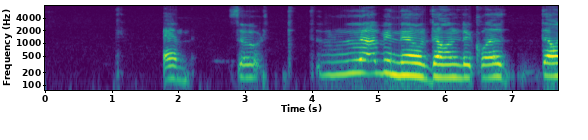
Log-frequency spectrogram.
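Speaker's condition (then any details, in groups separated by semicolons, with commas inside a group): Cerebral palsy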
